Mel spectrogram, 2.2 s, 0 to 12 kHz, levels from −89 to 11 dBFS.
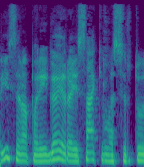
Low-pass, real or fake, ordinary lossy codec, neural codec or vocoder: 10.8 kHz; fake; MP3, 48 kbps; vocoder, 44.1 kHz, 128 mel bands every 256 samples, BigVGAN v2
